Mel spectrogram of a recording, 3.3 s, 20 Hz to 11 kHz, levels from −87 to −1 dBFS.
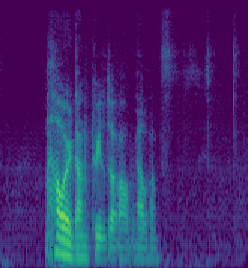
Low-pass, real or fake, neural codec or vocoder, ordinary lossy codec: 9.9 kHz; fake; codec, 16 kHz in and 24 kHz out, 0.6 kbps, FocalCodec, streaming, 2048 codes; MP3, 64 kbps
